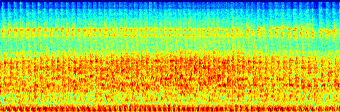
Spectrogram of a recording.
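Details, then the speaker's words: VW Beetle (Fusca) with freshly rebuilt engine, warming up: loud, uneven rattle and knock audible even from inside the car, like the engine knocking, with new vibration on top; cause not yet identified. "Deixa eu ligar aqui que eu vou mostrar para vocês o barulho já dá para ver gente já de dentro do carro de tão alto que tá o barulho"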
